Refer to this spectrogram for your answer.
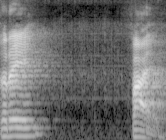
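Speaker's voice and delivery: slow pace. Reading out a contact number so listeners can write it down: slowly. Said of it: "I'm gonna say it slowly".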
